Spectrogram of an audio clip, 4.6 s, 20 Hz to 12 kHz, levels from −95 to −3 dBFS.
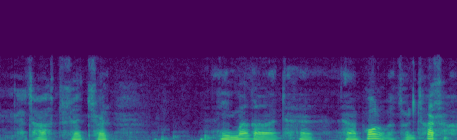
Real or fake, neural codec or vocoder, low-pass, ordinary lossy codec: fake; codec, 16 kHz, 16 kbps, FreqCodec, smaller model; 7.2 kHz; none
